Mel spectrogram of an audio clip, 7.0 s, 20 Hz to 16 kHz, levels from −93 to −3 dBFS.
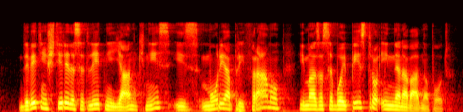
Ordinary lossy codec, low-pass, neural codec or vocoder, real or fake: none; 7.2 kHz; none; real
